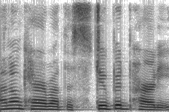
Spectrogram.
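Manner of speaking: snapping. Narrator reads a girl's reply when urged about a party; snapping. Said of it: "she snaps".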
